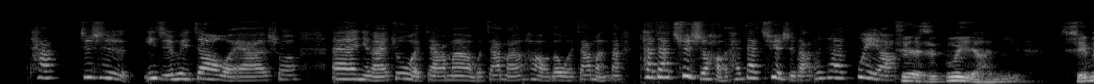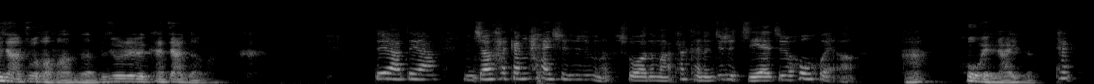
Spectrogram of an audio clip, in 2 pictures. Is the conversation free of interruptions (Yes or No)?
Yes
